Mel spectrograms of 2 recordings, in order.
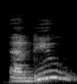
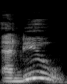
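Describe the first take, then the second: First: It is said as a question, rising. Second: The same.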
